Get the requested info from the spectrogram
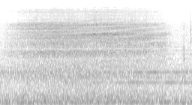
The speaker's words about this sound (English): Breathing in together again, we are now going to repeat.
